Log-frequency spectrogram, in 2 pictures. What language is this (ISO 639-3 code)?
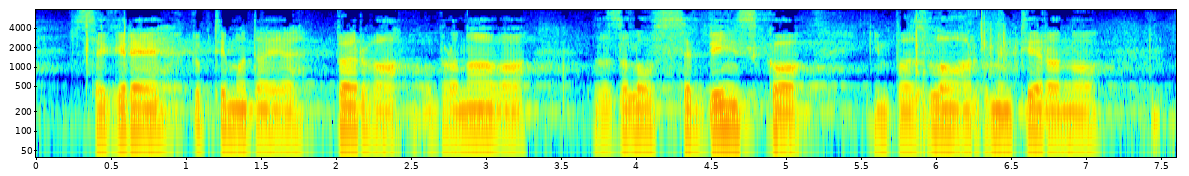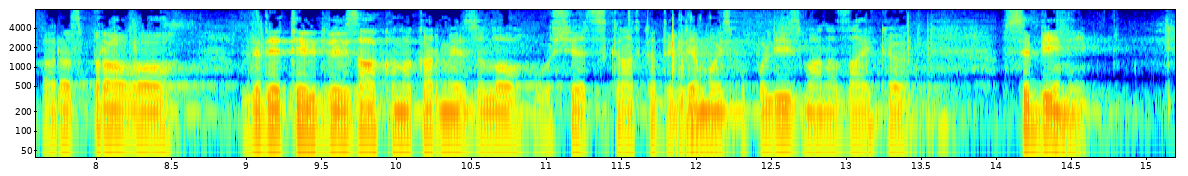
slv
